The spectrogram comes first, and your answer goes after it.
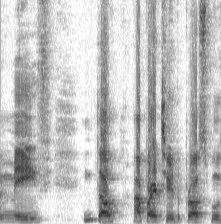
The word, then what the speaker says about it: Maeve: um comentário ali sobre a pronúncia do nome da maiv né não da maev como a gente tem falado né que é correta mave então a partir do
